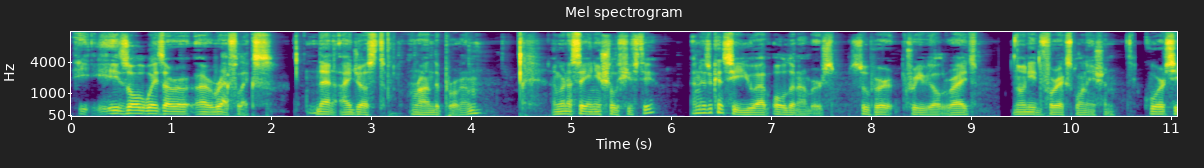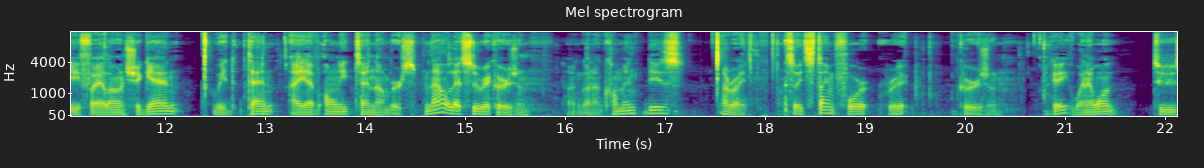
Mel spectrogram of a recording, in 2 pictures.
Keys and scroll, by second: 2.1 shift+z, 3.2 r, 3.8 Right, 4.0 Return, 5.0-5.9 typing, 11.4-13.3 typing, 11.8 Tab, 12.0 Return, 14.5 Right, 14.5 Return, 15.9 Up, 15.9-20.6 typing, 20.8 Escape.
